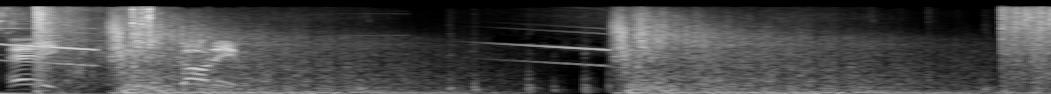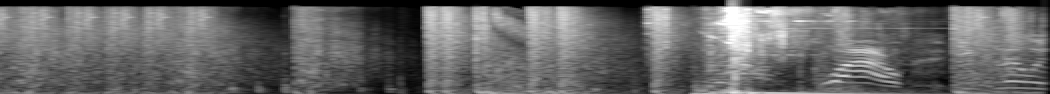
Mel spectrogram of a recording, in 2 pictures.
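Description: Gunshots and explosive booms in the video game Arsenal, a series of loud shots in irregular bursts with sharp sweeping effects, and voices speaking between them.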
